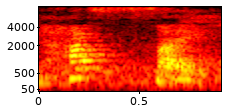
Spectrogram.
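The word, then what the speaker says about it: 八歳: 8 adalah hachi, sedangkan ketika diterapkan untuk usia menjadi hassai.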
